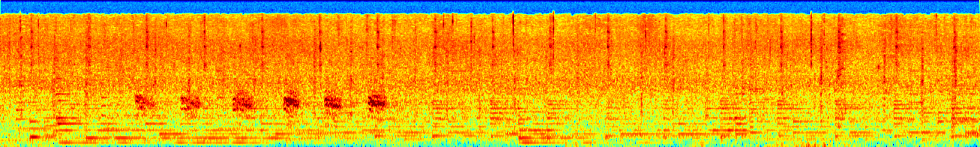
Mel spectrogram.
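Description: Background music with steady held notes over a low bass line, and a run of six short, evenly spaced high sounds about two to five seconds in.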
